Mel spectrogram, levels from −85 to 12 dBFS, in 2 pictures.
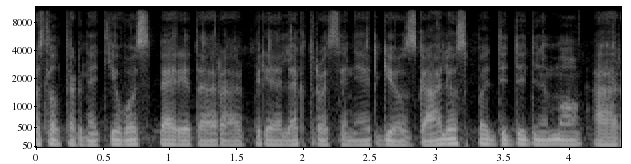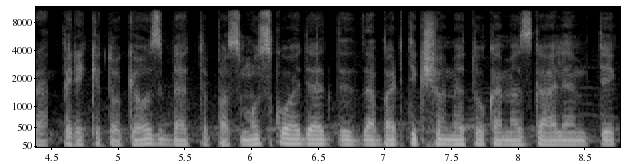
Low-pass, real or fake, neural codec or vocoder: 10.8 kHz; real; none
